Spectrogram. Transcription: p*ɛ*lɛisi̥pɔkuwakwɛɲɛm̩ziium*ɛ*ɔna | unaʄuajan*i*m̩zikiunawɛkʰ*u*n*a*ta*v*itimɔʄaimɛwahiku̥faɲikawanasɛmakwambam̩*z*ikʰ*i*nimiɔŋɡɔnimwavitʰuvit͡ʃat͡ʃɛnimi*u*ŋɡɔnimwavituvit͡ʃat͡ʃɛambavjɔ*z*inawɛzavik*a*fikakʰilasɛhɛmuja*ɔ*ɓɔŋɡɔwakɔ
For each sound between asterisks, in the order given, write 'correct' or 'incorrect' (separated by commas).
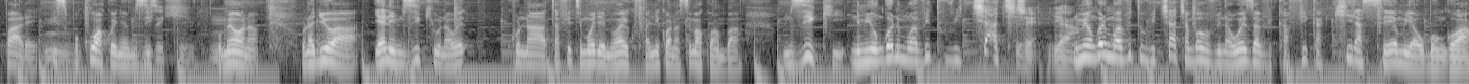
incorrect, correct, correct, correct, correct, incorrect, correct, correct, incorrect, incorrect, correct, incorrect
